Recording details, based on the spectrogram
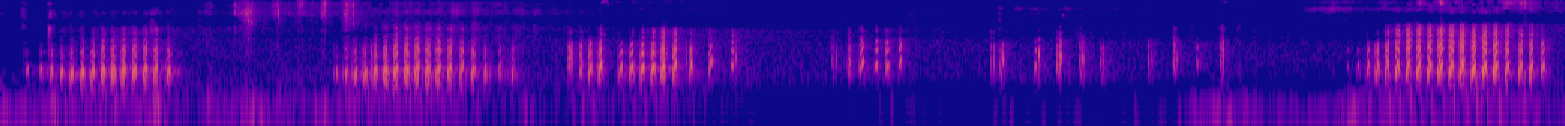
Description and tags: Purring sound of a guinea pig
